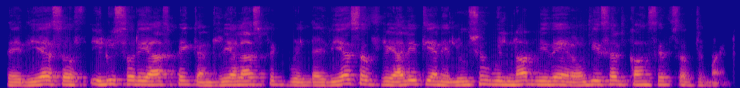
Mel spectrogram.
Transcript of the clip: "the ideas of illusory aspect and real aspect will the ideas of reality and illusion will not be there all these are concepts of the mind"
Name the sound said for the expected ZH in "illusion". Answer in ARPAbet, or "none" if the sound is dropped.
SH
